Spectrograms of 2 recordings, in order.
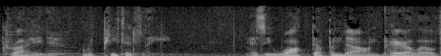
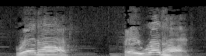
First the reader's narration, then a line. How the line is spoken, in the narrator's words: he shouted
